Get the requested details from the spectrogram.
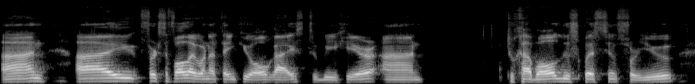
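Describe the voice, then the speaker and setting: A man speaks with a Mexican accent at a medium pitch and a fairly slow pace. The sound is dry and close, with no echo. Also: fairly even intonation, quiet background. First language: Spanish. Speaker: triathlon coach. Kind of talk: webinar presentation. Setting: online webinar. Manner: halting, many fillers.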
